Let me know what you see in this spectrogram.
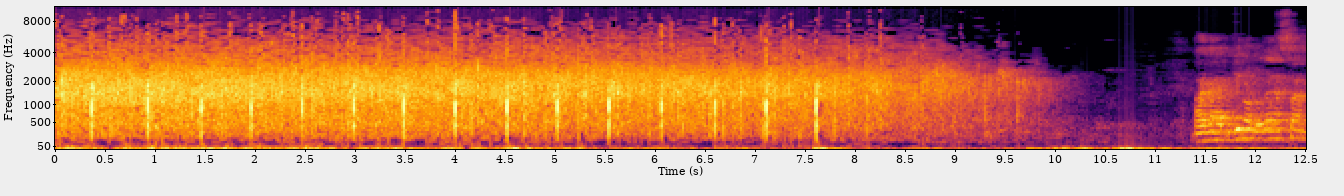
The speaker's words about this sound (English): How about another round of applause for …, tenor, saxophone.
